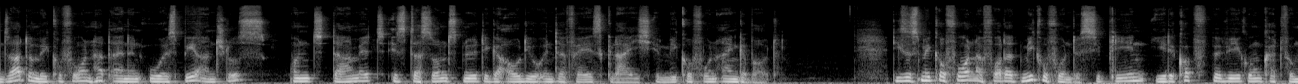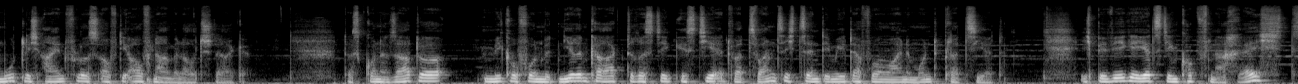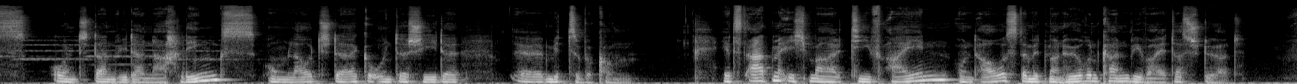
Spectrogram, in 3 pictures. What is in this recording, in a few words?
t bone SC 440 USB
